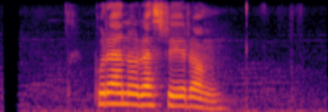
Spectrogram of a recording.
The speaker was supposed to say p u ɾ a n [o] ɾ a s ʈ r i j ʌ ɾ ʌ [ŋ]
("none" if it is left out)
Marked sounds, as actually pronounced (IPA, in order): o, ŋ

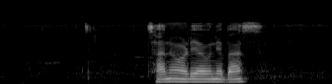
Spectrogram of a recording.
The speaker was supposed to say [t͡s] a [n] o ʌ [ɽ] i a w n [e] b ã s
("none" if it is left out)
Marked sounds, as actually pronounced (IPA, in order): t͡sʰ, n, ɽ, e

